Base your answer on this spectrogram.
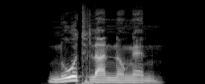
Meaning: plural of Notlandung
- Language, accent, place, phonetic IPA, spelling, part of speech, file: German, Germany, Berlin, [ˈnoːtˌlandʊŋən], Notlandungen, noun, De-Notlandungen.ogg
